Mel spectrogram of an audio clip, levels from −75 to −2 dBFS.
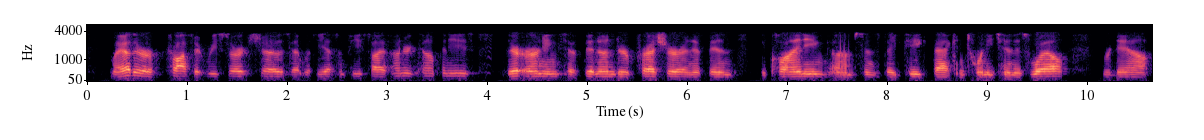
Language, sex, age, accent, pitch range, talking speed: English, male, 40-59, American, 100-110 Hz, 190 wpm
